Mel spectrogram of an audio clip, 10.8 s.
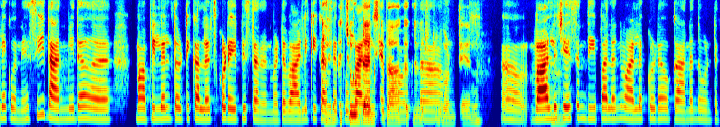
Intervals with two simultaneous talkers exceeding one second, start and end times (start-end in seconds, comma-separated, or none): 4.9-6.4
